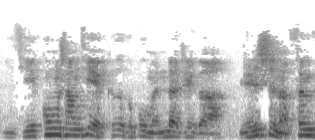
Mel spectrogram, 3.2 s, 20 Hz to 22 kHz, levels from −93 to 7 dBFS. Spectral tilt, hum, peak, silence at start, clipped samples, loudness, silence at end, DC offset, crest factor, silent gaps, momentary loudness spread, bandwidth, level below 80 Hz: -5.5 dB/octave; none; -12 dBFS; 0.05 s; under 0.1%; -27 LUFS; 0 s; under 0.1%; 14 dB; none; 7 LU; 10 kHz; -66 dBFS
